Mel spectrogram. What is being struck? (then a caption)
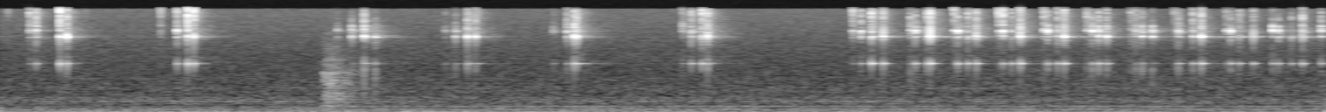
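Glass tumbler of beer. Long red nails tap a clear glass tumbler full of dark beer as it is held up, making short, bright glassy clicks with a faint high ring. The taps come unevenly at first, then fall into a quicker run of light ticks near the end, over a steady low hum.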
